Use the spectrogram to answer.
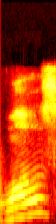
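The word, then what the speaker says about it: Walz: same with um Governor walls I'm going to try to pronounce that right I keep saying Waltz is in the dance but it's actually walls as in more than one you know wall um and um and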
